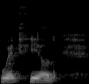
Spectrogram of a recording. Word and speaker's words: George Whitefield: a historical figure George Whitefield often sometimes pronounced Whitfield who was a religious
